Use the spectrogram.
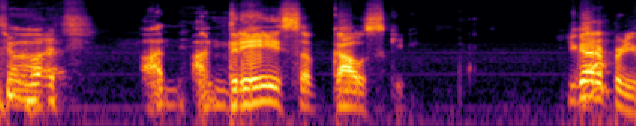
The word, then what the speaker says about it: Andrzej Sapkowski: Andrzej Sapkowski.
